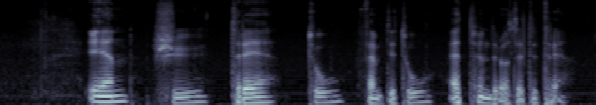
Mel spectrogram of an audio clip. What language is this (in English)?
Norwegian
